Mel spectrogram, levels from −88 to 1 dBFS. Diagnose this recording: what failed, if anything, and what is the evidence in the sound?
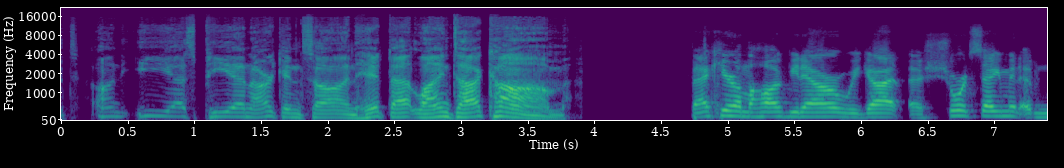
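Automatic gain rising from 0.26 s to 3.65 s, in the call-processing stage. The speech and the background noise swell together by about 14 dB over those three seconds, because the automatic gain control judged the input too quiet and steadily raised its gain.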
